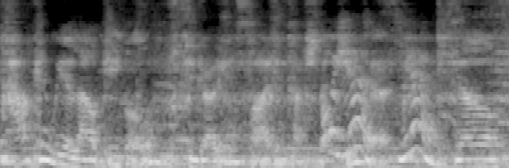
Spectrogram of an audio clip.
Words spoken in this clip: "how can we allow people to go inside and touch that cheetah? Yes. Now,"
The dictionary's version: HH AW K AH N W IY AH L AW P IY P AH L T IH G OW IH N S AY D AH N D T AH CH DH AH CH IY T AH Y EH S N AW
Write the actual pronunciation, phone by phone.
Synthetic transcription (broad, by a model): HH AW K AH N W IY AH L AW P IY P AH L T IH G OW IH N S AY D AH N T AH CH DH AH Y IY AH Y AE N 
